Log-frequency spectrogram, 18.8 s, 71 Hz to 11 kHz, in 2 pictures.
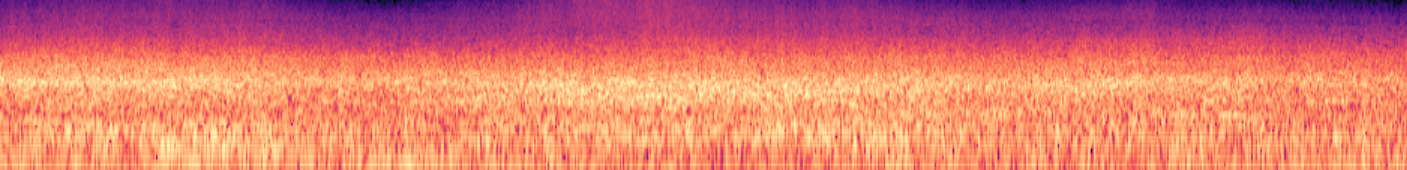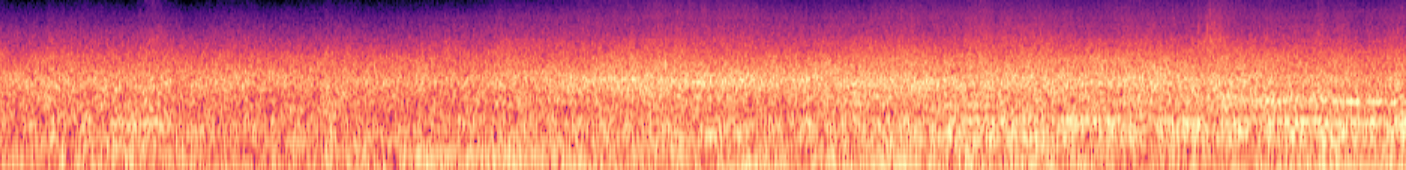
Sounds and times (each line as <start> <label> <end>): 0.0 Traffic on freeway 18.7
